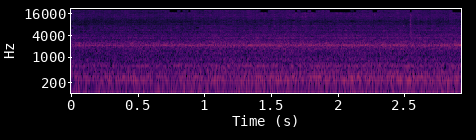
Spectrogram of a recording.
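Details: Payne furnace draft inducer after motor replacement, old motor had made a chopsaw-like noise; even smooth whir with light steady hum, no chopping or grinding, sounds way better, furnace then lit; normal operation.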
